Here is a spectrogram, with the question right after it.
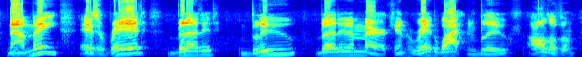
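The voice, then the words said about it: Southern US accent. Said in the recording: “if you can't tell by my accent, I am from England. I'm just fucking with you. I'm from the South.”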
